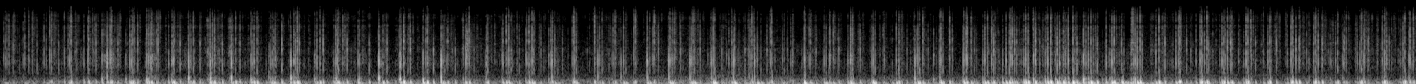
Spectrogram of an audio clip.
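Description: Fingertips and nails rapidly scratch and tap a small, closed, printed cardboard box held in both hands. The result is a dense, irregular stream of dry, muffled taps and scratchy rustles, mostly low and thumpy, with each hit stopping short without any ring.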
